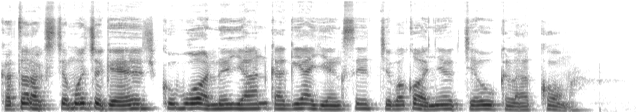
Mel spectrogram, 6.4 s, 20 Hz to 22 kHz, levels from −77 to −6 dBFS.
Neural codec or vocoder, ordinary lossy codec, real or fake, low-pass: vocoder, 44.1 kHz, 128 mel bands every 256 samples, BigVGAN v2; none; fake; none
